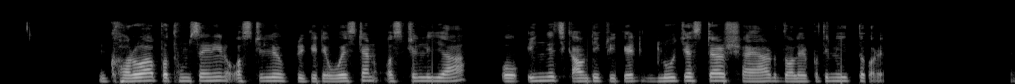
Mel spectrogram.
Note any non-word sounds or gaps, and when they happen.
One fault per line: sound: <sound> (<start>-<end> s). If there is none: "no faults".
no faults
